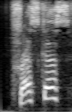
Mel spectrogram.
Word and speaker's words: Fresca: All right, it's the official taste test of Minute Maid's Aqua Frescas. Is that how you pronounce it? Fresca. So it's Fresca or Frescas with the S? Fresca.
